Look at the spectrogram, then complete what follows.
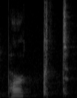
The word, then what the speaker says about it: parked: Claro, se escribe worked, parked, con ed al final, pero la pronunciación es parked, de K una T, sin ninguna vocal en medio.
